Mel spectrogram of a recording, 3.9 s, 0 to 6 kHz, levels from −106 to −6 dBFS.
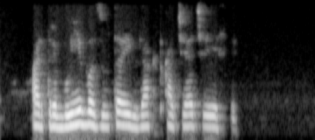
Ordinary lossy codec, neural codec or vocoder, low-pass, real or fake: Opus, 64 kbps; none; 5.4 kHz; real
